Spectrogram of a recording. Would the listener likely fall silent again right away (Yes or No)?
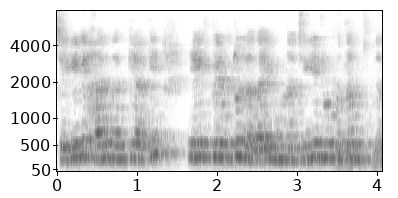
Yes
